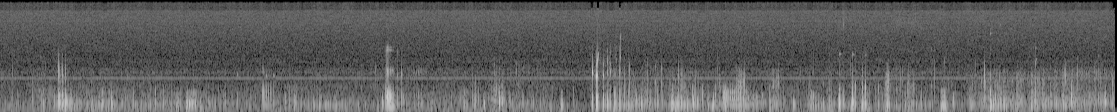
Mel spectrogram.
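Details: Belly sounds after eating a meal for the first time in a while: frequent loud gurgles and crackling rumbles growing busier halfway through; active bowel sounds (borborygmi).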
